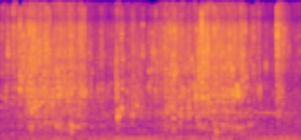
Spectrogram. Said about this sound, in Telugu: బయట సాంపి చల్లుతున్నా.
